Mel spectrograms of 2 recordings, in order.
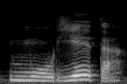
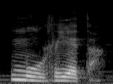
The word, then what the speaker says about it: Murrieta: Sí, habéis escuchado bien, he pronunciado Murrieta con una sola R, porque así lo escribió el autor del libro, John Rollin Rich, que era un nativo nacido en el estado de Georgia.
